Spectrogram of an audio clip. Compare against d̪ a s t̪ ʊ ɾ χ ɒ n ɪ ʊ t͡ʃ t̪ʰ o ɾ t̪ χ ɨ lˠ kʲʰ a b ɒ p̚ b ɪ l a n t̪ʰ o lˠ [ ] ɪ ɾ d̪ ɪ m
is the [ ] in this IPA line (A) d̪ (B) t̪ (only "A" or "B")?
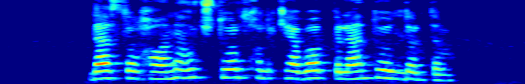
A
